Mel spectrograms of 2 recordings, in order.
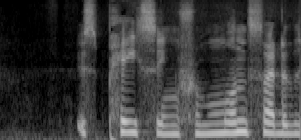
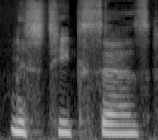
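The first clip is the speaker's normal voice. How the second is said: usual speaking voice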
